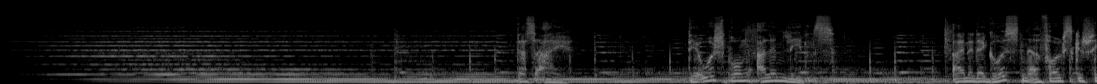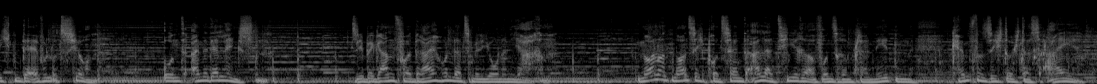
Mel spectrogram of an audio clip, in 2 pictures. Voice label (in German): Dokumentation Off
